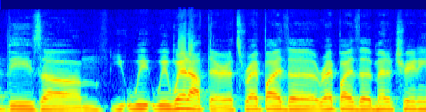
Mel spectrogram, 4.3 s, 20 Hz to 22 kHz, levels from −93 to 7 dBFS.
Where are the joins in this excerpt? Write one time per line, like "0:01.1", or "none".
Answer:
0:01.1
